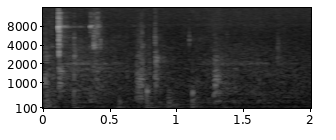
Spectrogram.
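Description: A few faint, scattered clicks and ticks in a quiet room as steel-tip darts are pulled out of a bristle dartboard.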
